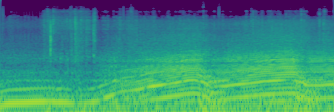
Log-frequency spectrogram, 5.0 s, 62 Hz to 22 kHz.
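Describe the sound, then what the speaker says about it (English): 2025 BMW M3 Competition launching hard from a standstill with launch control: a loud, continuous engine roar that holds, then climbs steeply in pitch through several gear shifts, heard from inside the car with no talking. "my favorite thing about this car is we have launch control"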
